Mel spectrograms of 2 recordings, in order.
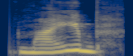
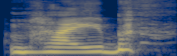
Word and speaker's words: Mhybe: I try to pronounce the H's, so I go Maib, but it's too difficult to keep saying.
